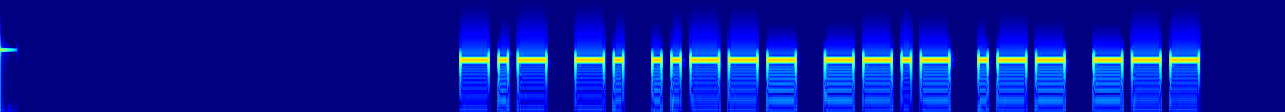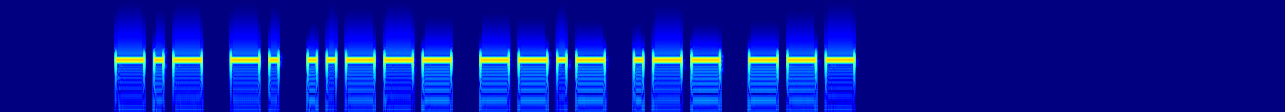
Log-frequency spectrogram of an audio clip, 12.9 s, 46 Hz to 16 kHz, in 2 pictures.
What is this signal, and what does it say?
Morse code, heard as a keyed tone, about 25 wpm, 700 Hz. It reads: KN2QWO KN2QWO
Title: USA Call Signs - 6 Characters - Repeated 2x - 25wpm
